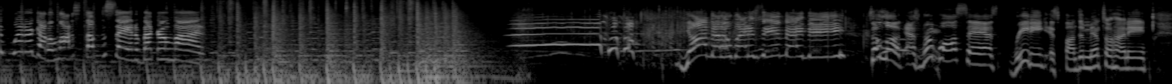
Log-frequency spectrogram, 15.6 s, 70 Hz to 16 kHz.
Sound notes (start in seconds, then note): 7.6 laughs maniacally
